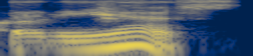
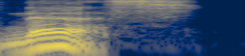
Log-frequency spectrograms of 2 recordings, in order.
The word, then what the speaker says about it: NES: Oh, it's not NES. It's NES. According to Nintendo, it is just NES. Nope, it's NES. I've always kind of used them both interchangeably. I've always said NES, but they said it's pronounced NES.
